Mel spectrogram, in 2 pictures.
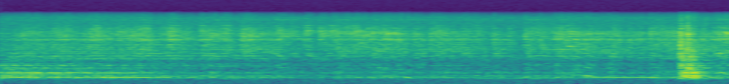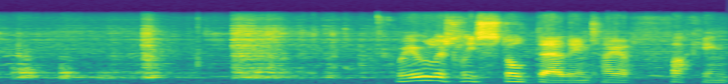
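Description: Eerie video game music plays through a television speaker.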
